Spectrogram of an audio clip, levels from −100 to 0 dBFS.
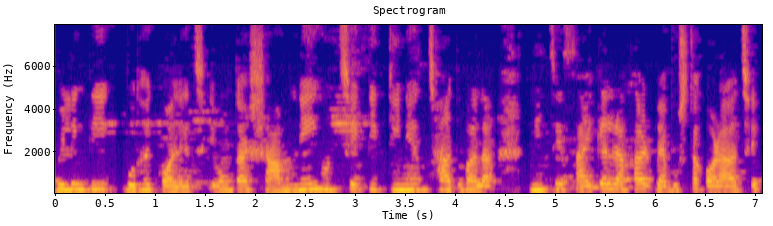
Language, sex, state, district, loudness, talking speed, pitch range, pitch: Bengali, female, West Bengal, Jhargram, -19 LUFS, 150 wpm, 215-245 Hz, 230 Hz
